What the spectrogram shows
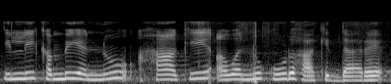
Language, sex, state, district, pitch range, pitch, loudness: Kannada, female, Karnataka, Bangalore, 215-265 Hz, 235 Hz, -17 LUFS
